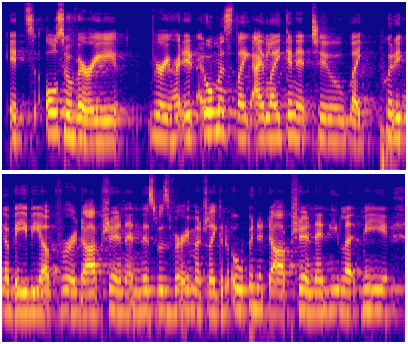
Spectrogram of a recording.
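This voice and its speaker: Lowish woman, gushing panel guest. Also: little pitch movement, a little fast, few pauses, darkish tone. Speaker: actress and filmmaker. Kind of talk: casual panel chat. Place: festival cafe stage.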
